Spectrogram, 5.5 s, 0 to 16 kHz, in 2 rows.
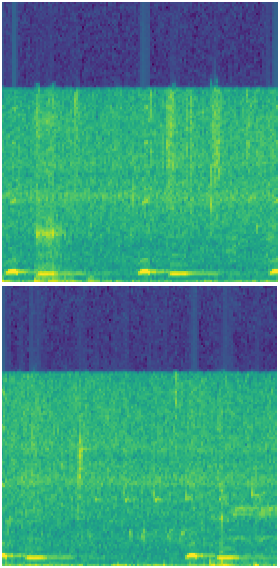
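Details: Cuckoo song: four clear cu-coo pairs, each a short higher note falling to a longer lower tone, spaced roughly every 1.5 seconds over a soft background of distant bird notes and low noise.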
